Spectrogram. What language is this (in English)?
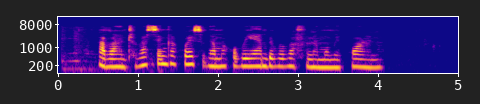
Ganda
